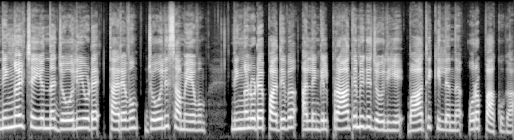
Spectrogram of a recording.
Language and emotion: Malayalam, neutral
